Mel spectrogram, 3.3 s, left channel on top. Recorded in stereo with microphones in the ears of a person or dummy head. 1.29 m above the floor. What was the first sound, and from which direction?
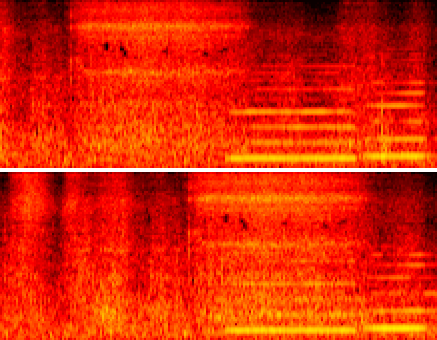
A flute, 25° left (ahead or behind).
